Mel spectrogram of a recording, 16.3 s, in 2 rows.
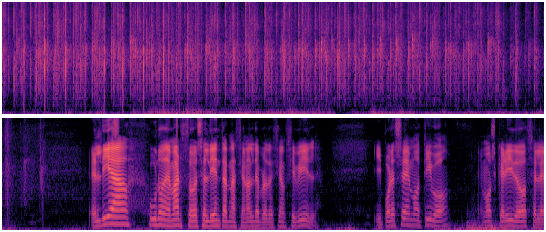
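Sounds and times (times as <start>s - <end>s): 
audience applause: 0.0s - 8.6s
speech: 9.5s - 13.0s, 13.7s - 16.2s.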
